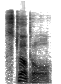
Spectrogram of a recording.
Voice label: "stopple", British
